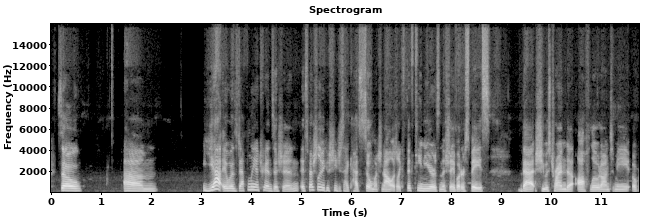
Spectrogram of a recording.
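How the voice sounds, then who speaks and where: Speaking in an unremarkable speaking voice with an American accent, a woman talks at a fairly quick pace with fairly low pitch and lively intonation, the sound dry and close with no echo. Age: 30s. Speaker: business owner. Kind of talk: podcast interview. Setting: podcast.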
